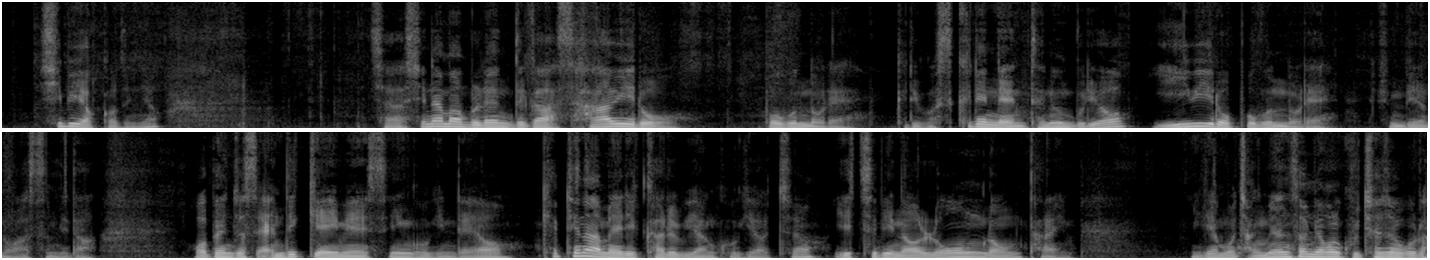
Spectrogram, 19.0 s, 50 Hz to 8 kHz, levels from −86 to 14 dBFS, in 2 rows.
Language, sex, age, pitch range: Korean, male, 40-59, 95-135 Hz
